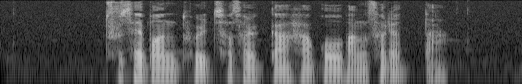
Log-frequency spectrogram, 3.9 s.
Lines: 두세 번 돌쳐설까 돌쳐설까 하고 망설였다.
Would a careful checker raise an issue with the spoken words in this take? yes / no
yes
